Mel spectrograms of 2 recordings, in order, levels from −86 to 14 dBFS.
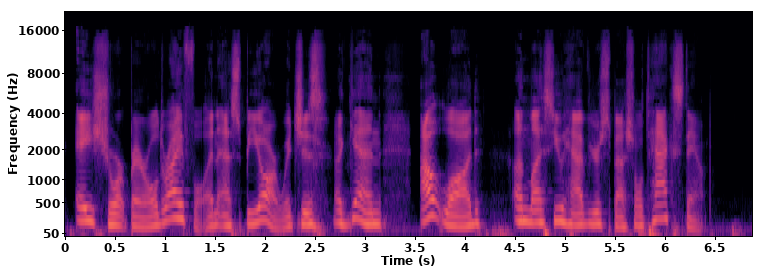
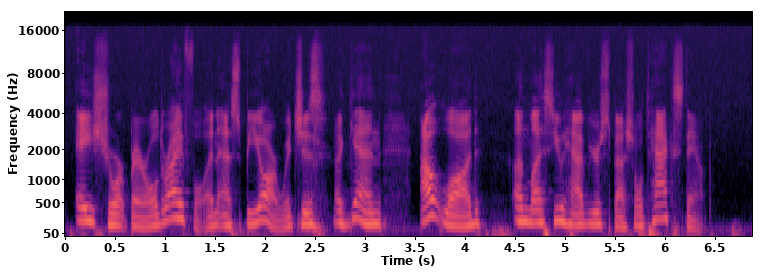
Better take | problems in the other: first | hiss; faint; throughout; 25 dB below the speech

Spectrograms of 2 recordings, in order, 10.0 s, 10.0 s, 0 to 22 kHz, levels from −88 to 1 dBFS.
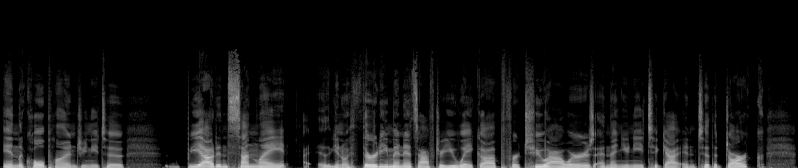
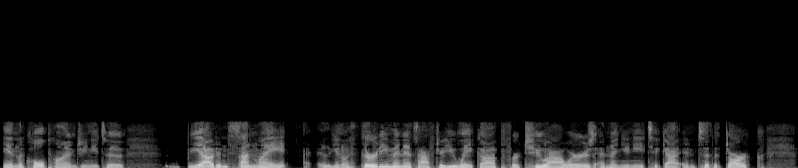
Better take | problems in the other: first | garbled, watery; badly; nothing above 6 kHz

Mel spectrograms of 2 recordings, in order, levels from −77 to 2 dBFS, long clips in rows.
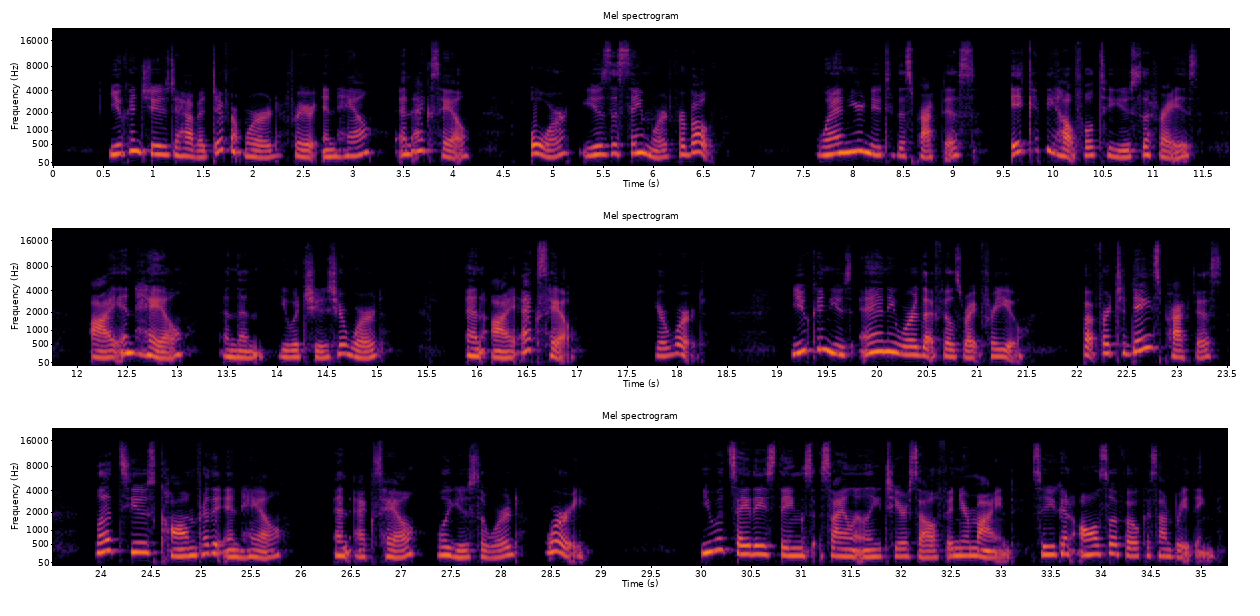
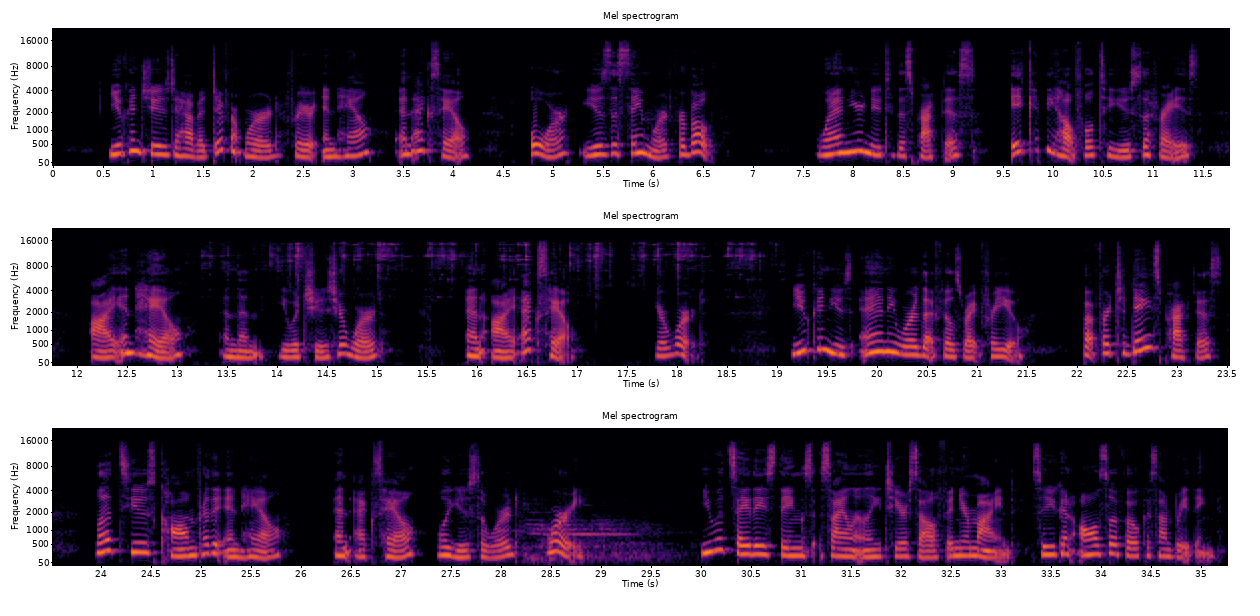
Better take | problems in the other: first | jangling keys; noticeable; from 13 to 19 s; peak 10 dB below the speech // doorbell; faint; from 28 to 30 s; peak 15 dB below the speech

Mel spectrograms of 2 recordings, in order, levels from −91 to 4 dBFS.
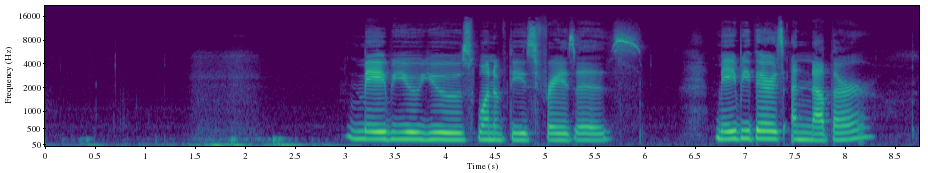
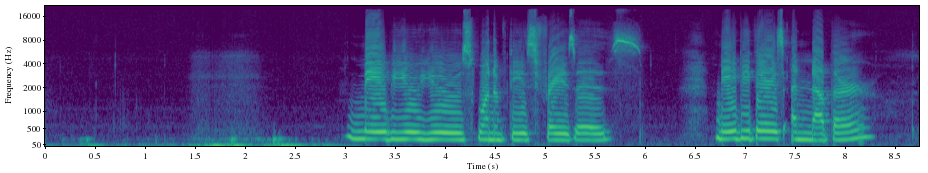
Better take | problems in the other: first | distortion; heavy; 7 dB below the speech

